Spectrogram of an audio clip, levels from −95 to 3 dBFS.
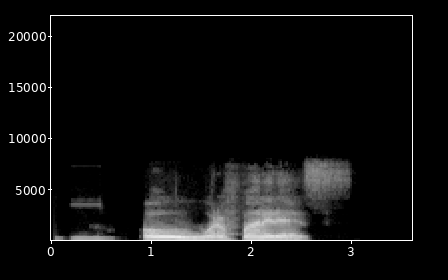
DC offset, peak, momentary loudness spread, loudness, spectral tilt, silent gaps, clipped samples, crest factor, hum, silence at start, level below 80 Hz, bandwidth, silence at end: under 0.1%; -2 dBFS; 9 LU; -14 LUFS; -7 dB/octave; 0.80-0.86 s; under 0.1%; 14 dB; none; 0.2 s; -56 dBFS; 8 kHz; 1.1 s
